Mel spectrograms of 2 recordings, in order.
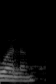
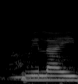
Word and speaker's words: villi: System में था वो वाला. ठीक है, तो इसमें क्या होता है, विलाई बोलते हैं इसे, विलाई, विली, जो भी प्रोनाउंसिएशन करना चाहो, VILLI.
